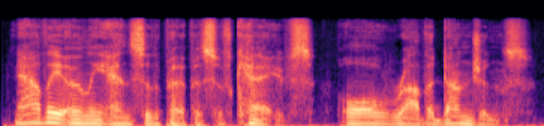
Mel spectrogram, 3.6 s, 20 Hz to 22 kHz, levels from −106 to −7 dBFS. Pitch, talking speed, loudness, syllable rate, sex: 110 Hz, 180 wpm, -18 LUFS, 5.6 syllables/s, male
